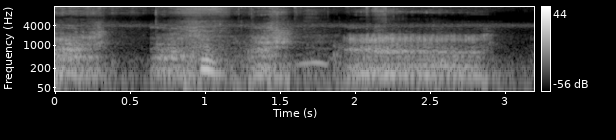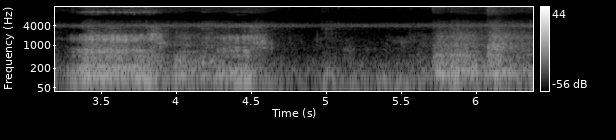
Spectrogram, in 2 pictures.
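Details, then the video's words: Playful growling from a new puppy and a five-year-old black lab pit bull mix during keep-away and tug of war: low rumbling bursts with scuffling, uneven pauses between growls. "playing keep away and tug of war"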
